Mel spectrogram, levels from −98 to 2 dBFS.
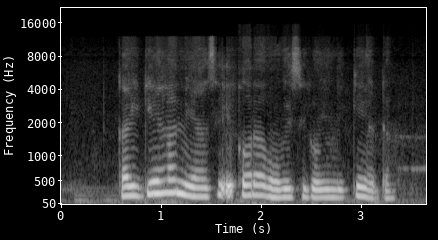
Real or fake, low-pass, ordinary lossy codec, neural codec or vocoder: fake; 14.4 kHz; Opus, 16 kbps; codec, 32 kHz, 1.9 kbps, SNAC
